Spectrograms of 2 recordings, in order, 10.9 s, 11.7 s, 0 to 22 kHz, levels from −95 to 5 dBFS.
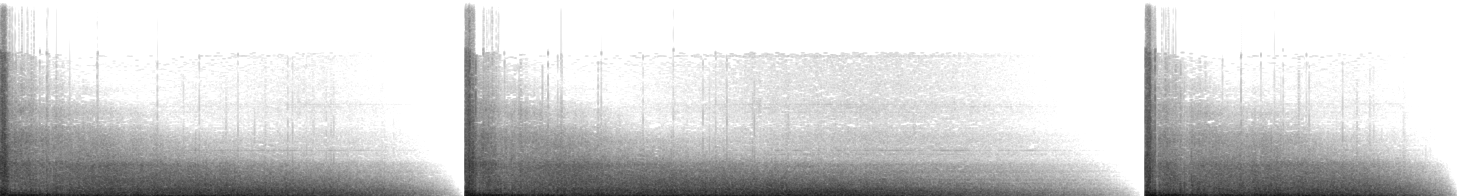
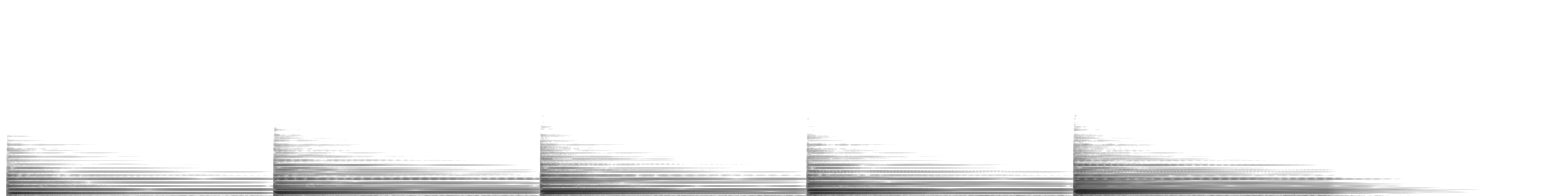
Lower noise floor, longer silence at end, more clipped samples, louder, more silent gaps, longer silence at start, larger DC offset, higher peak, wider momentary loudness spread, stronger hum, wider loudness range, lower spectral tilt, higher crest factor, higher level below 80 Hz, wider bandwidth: second, -48 dBFS vs under -90 dBFS; second, 0.2 s vs 1.7 s; first, 0.6% vs under 0.1%; first, -11 LUFS vs -20 LUFS; neither; about the same, 0 s vs 0.05 s; neither; about the same, 0 dBFS vs -2 dBFS; second, 16 LU vs 25 LU; neither; second, 3 LU vs 6 LU; first, -6.5 dB/octave vs -3 dB/octave; second, 10 dB vs 22 dB; first, -18 dBFS vs -62 dBFS; first, 17 kHz vs 5.2 kHz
